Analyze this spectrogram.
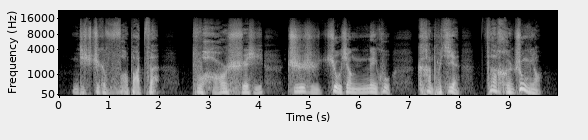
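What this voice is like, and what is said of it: Toothless old woman's voice. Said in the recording (Chinese): “模仿缺了牙的口音给这个老奶奶配音”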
